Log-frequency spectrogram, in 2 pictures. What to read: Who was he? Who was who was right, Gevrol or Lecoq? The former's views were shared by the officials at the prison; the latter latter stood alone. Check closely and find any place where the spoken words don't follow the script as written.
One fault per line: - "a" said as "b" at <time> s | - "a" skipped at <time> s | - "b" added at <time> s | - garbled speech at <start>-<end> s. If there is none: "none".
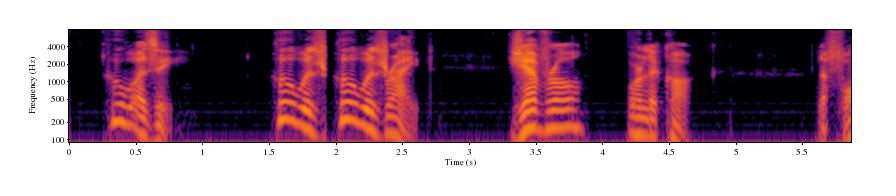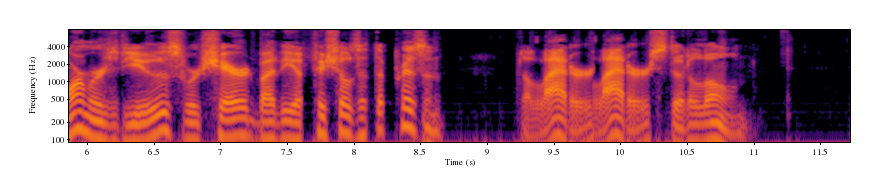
none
